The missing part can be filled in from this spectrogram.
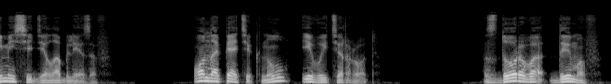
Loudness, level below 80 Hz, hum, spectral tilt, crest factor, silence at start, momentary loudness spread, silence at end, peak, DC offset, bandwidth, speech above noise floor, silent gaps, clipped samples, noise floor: -19 LUFS; -46 dBFS; none; -6 dB/octave; 18 dB; 0 s; 16 LU; 0.25 s; -2 dBFS; under 0.1%; 11 kHz; over 71 dB; 1.41-1.71 s, 4.05-4.61 s; under 0.1%; under -90 dBFS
